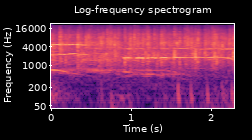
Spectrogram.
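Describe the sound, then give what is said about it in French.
Audience applause at a live blues café show as an artist is introduced: uneven bursts of clapping over a few sustained, held tones, at moderate loudness. “ce soir, vous pouvez applaudir”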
